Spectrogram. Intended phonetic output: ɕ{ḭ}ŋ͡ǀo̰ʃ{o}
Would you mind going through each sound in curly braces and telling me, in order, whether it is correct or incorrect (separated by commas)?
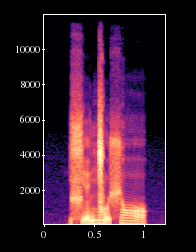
incorrect, incorrect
